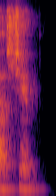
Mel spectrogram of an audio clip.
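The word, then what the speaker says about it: השם: de meditar El Salto nombre he Shin mem que se pronuncia hashem la ahora hagamos la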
